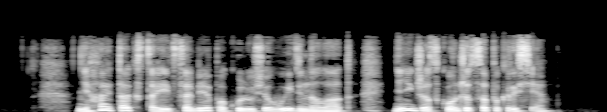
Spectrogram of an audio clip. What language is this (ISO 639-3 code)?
bel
